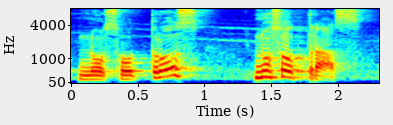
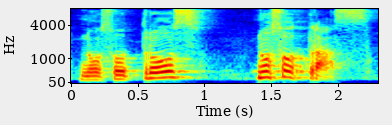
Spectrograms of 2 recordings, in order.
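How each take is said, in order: First: A second clear take of नोसोत्रोस, नोसोत्रास; model pronunciation. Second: नोसोत्रोस and नोसोत्रास said as nosotros, nosotras with a rolled r; model pronunciation. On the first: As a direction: repeat नोसोत्रोस, नोसोत्रास as nosotros, nosotras for learners. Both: Shown as a demonstration. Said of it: "कैसे pronounce करेंगे?".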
